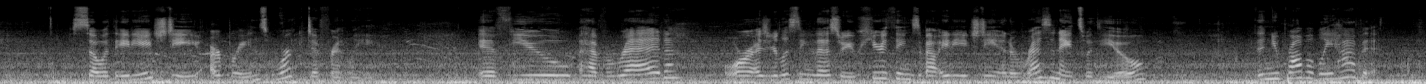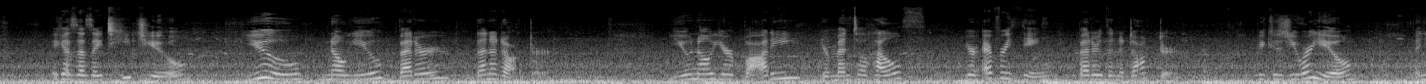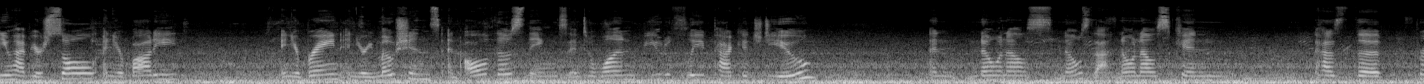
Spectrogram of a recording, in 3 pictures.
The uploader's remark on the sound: in the car with my kids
